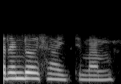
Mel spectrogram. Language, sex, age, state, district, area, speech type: Tamil, female, 18-30, Tamil Nadu, Vellore, urban, conversation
